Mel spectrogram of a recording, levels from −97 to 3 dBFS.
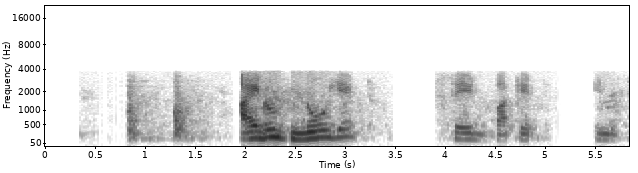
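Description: Nothing goes wrong anywhere in this speech clip; it just sits in its telephone-style band, topping out a little under 4 kHz, with the level easing up and down now and then the way it's meant to.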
